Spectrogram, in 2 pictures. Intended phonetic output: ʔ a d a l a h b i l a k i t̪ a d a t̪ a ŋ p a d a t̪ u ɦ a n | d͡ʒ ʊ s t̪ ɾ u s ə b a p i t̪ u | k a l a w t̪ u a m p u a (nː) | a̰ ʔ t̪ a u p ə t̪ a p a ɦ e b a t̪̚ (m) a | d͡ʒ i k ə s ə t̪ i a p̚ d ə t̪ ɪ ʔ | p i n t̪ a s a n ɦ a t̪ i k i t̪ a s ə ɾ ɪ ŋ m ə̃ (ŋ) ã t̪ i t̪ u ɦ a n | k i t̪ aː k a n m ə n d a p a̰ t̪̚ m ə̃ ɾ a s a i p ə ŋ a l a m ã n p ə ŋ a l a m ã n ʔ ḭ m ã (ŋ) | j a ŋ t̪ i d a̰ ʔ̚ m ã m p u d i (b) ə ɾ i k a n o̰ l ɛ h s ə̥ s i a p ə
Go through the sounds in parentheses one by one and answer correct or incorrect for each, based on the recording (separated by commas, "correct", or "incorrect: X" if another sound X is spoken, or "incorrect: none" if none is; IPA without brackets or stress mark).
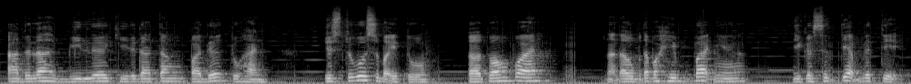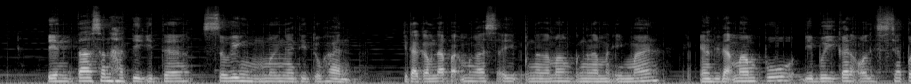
correct, incorrect: ɲ, correct, incorrect: n, correct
